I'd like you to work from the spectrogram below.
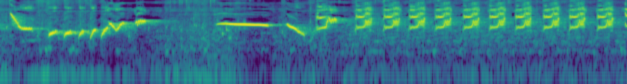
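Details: A white-rumped shama, male, Medan type, in a stimulating tutor song: descending and ascending whistled notes, a long level whistle, a sharp downward slur, then a steady series of about a dozen high repeated two-part chips.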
